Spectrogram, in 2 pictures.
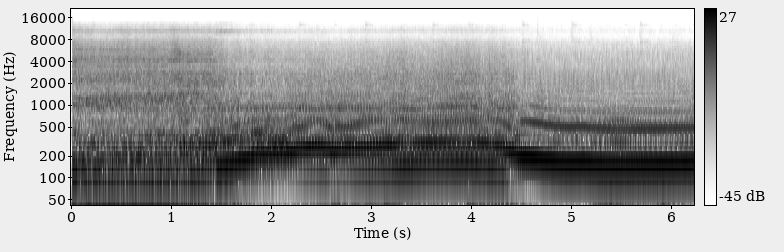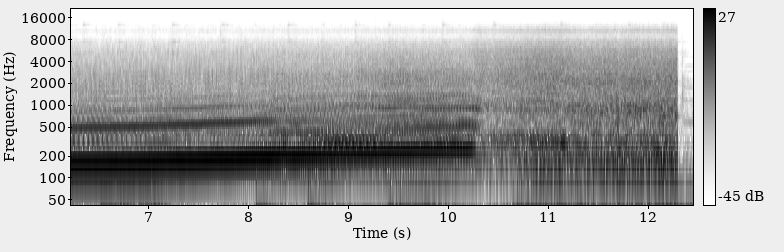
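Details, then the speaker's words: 1970 Plymouth Road Runner V8 with mechanically linked six-barrel carbs and Air Grabber, shakedown drive: deep even pull climbing cleanly at full throttle, drops back smoothly off gas; no backfires or misfires. Normal full-throttle acceleration. "this is awesome this is what I wanted to see and you know what exactly what I wanted perfect perfect smooth no backfires no misfires no nothing super smooth beautiful"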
